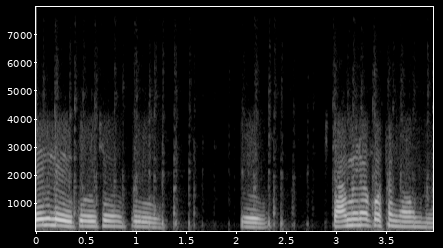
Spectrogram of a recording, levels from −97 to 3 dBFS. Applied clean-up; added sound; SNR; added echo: neural mask model RNNoise.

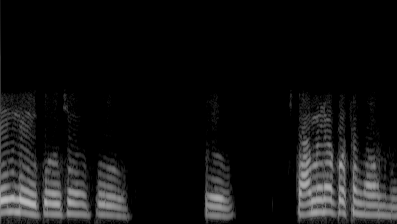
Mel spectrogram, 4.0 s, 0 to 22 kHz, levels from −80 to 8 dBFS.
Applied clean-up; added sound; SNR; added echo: neural mask model Resemble Enhance denoiser.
